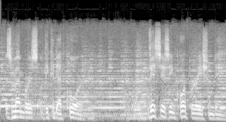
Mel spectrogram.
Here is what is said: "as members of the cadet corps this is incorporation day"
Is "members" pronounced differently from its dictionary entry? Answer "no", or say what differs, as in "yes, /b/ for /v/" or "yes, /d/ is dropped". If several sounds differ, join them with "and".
no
